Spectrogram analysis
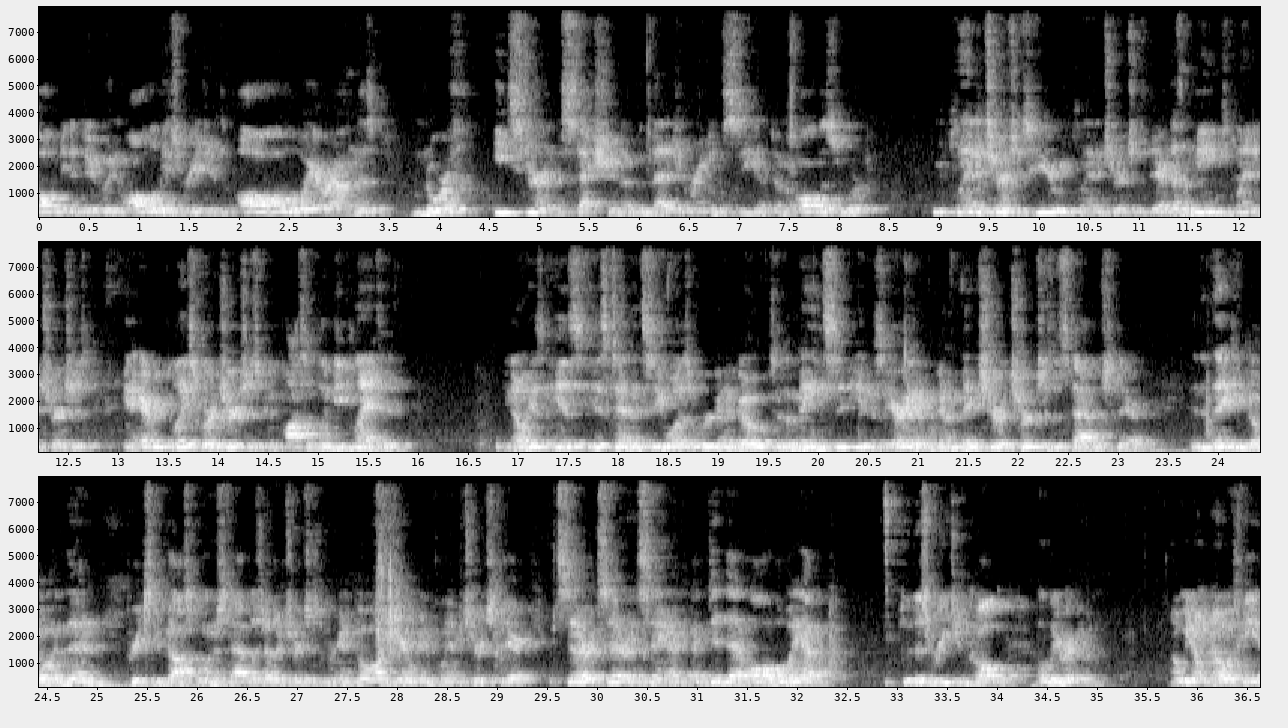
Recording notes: Low Quality Audio. We apologize for the low audio quality of this recording.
